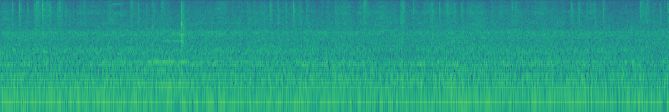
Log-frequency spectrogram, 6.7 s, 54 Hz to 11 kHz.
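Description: Steady rumble of a locomotive-hauled Mark 3 passenger coach running at speed, wheels on rails, heard inside the saloon, with a faint steady hum and an occasional faint click.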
